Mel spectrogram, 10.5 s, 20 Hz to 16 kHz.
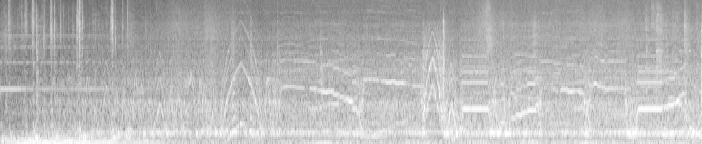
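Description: Stepper motors of a 3D food printer whining as the print head moves, the pitch sweeping up and down and stepping between held notes several times, over background music. A low rumble fills the first couple of seconds.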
